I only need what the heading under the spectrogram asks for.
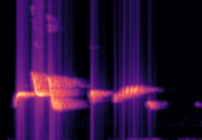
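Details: Narcissus flycatcher song: a loud, slurred whistled opening that sweeps down, followed by a few softer short notes fading out, all within about a second and a half on a silent background.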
